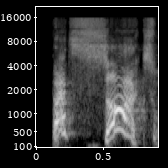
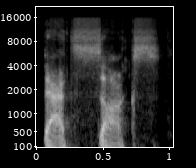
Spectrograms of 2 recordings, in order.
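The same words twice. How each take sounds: First: Much higher, louder, outraged disbelief; incredulous repeat. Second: Lower, softer, deadpan doctor imitation; mocking the doctor. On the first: Retold or imitated. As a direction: throw the doctor's words back in disbelief. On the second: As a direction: drop it flat like an unbothered doctor. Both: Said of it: "What is that, a medical opinion?".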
